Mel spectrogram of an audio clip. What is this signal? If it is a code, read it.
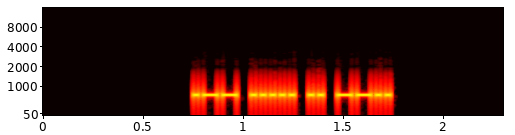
Morse code, heard as a keyed tone, about 49 wpm, 700 Hz. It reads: W5IZ
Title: Call Signs Repeated 3x - 50wpm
